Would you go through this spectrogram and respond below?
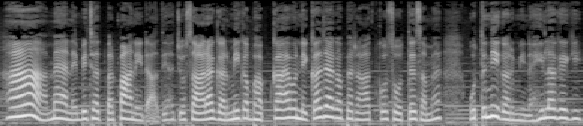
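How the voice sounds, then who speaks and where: A woman's voice: mid-range voice, normal speed, soft background music, natural voice. A woman playing a mild, accepting young village woman in cartoon dialogue. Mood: resigned.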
